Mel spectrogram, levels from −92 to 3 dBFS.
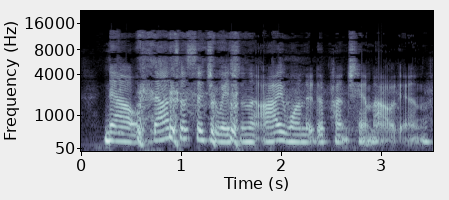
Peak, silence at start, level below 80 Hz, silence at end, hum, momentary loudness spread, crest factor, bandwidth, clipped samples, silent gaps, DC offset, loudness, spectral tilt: -6 dBFS; 0.25 s; -54 dBFS; 0 s; none; 6 LU; 12 dB; 14 kHz; under 0.1%; none; under 0.1%; -18 LUFS; -5 dB/octave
